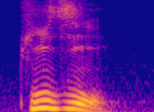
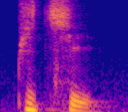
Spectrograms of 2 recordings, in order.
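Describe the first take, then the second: First: The middle consonant is a plain j sound. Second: The middle consonant is an aspirated ch sound. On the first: The speaker calls it wrong. "이렇게 되면 비지" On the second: The speaker calls it right. "이거는 빛이"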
